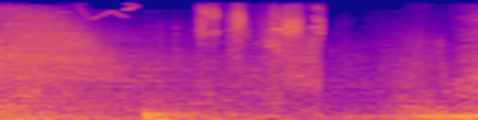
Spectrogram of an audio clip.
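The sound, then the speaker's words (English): A loud sci-fi laser explosion sound effect, a dense roar of blasts with a sharp low thump early on and continuous rumbling, crackling noise throughout. “Laser explosions.”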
